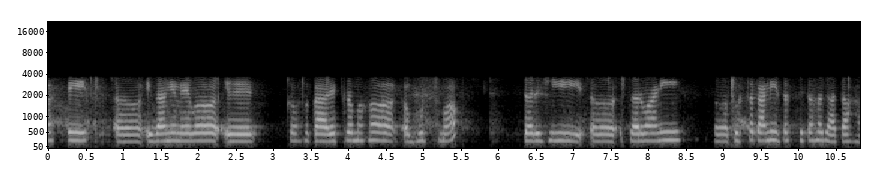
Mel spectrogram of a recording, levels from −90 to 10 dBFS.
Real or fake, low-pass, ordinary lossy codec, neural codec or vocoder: fake; 3.6 kHz; none; codec, 16 kHz in and 24 kHz out, 1 kbps, XY-Tokenizer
